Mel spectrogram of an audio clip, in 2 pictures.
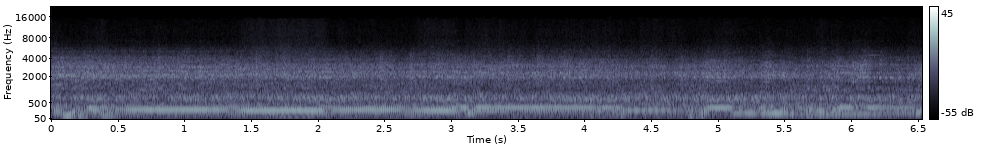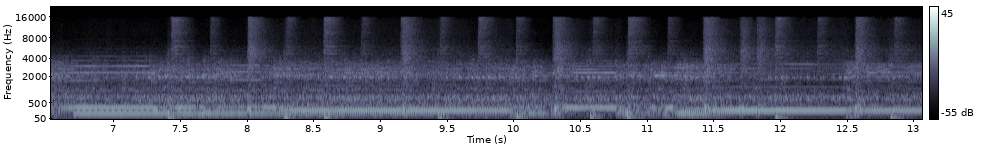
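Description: Live indie noise-rock band: electric guitar plays held notes that step between pitches over a noisy, distorted wash. Drums come in a little past halfway, with sharp hits and cymbal crashes.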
